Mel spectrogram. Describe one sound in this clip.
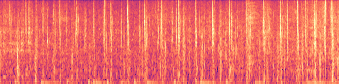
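Running shoes patter on a paved path.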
